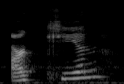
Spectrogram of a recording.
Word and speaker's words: Archean: So 4 billion years ago, for those who are wondering, that's the Archean eon, I'm going to say. That's how it's pronounced.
